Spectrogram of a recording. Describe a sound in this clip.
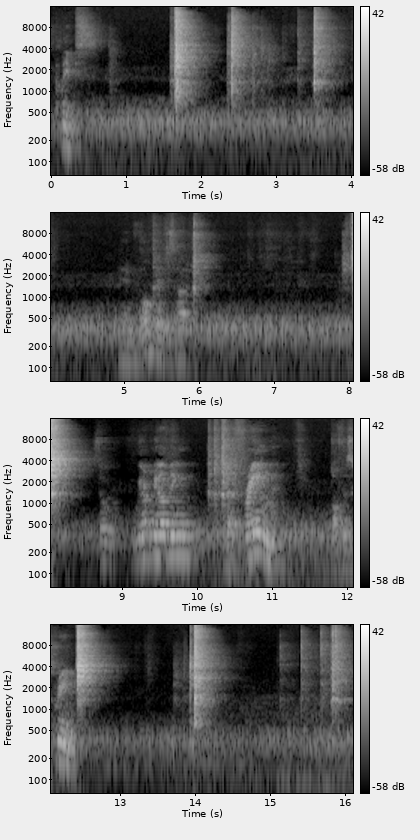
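Aluminium poles clank and click as they are folded and unfolded.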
